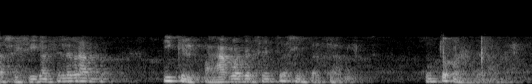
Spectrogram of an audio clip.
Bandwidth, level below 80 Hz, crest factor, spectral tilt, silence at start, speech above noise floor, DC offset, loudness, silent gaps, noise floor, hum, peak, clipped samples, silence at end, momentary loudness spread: 4.2 kHz; -56 dBFS; 20 dB; -10.5 dB/octave; 0 s; 25 dB; under 0.1%; -26 LUFS; none; -50 dBFS; none; -6 dBFS; under 0.1%; 0 s; 15 LU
